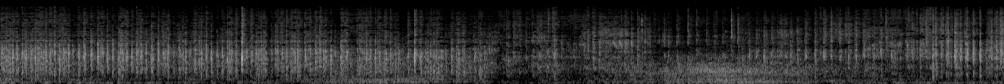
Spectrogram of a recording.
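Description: RC car's motor and gears running with a fast, even buzz while it drives and pushes into snow, easing off for a moment about five seconds in and then picking up again.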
